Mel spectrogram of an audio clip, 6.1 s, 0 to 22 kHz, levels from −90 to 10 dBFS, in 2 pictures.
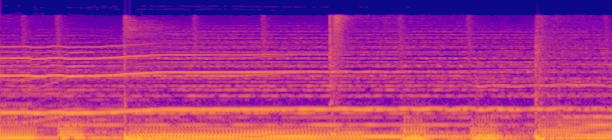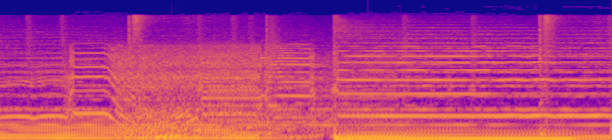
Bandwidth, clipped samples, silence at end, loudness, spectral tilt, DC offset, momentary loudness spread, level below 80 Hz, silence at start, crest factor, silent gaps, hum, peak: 14.5 kHz; under 0.1%; 0 s; -12 LUFS; -5.5 dB/octave; under 0.1%; 4 LU; -14 dBFS; 0 s; 10 dB; none; none; 0 dBFS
